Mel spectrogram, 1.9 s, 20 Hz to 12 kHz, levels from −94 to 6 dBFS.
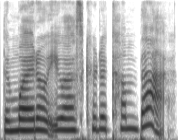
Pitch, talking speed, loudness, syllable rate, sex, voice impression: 275 Hz, 290 wpm, -17 LUFS, 5.1 syllables/s, female, feminine, middle-aged, tensed, intellectual, calm, reassuring, elegant, lively, slightly strict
